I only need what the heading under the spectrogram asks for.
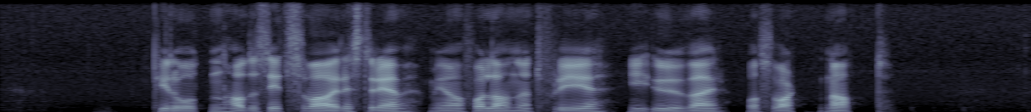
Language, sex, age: Norwegian, male, 34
